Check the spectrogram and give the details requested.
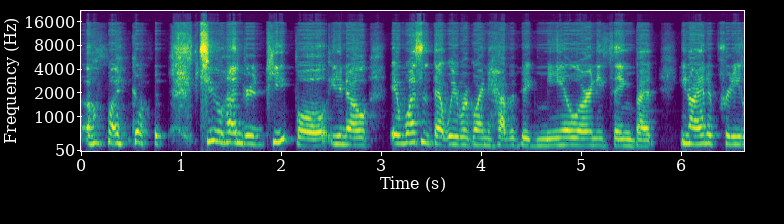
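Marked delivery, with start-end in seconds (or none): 0.0-2.4 higher, laughing disbelief; half-laughing shock at the crowd size; a stunned, laughing oh my God; surprised. Retold or imitated. Shock at news of big crowd.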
